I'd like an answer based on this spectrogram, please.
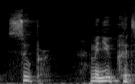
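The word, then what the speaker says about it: супер: Of course, the R pronunciation is a little bit different. Perhaps you heard that. In Serbian, it's super. And English, it's super with a hard R, the classic English R.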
